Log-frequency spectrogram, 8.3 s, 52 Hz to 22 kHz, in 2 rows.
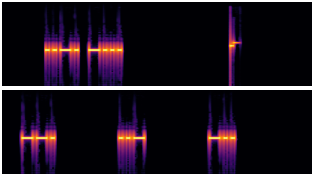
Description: Morse code, heard as a keyed tone, about 25 wpm, spaced as for 11 wpm, 700 Hz. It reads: FB GUD
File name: Top 20 QSO Elements - 6x Character Spacing - 25wpm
